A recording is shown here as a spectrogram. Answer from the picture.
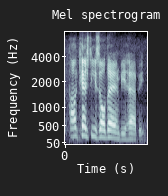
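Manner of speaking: usual speaking voice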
